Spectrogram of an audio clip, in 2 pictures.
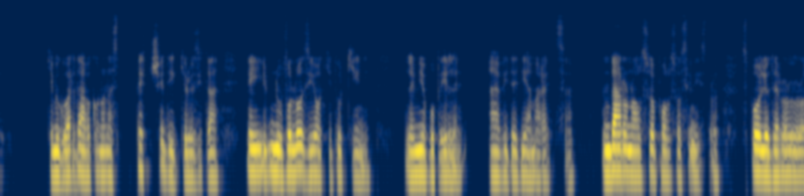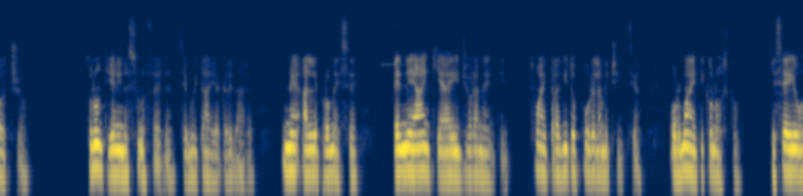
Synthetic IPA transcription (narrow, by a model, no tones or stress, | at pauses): k̟ɪmːɪɡward̪aːvakʊnunas | pɛt͡ʃed̪ikuɾjozit̪a | nejnuvʊlɔːziɔkːit̪urkiːni | lɪmiːopupilːḛ | avit̪ed̪iama̰ɾʔɛ̰t̪sːa | nd̪aːɾʊnʊalsuːpɔlsʊsinḭst̪ɾʊ̰ | spɔʎːʊd̪ɪroɾlolɔd͡ʒːʊ̰ | t̪unont̪jɛːninesːunafɛ̰ːd̪eseɡwit̪aja̰ɡɾḭd̪a̰ːɾḛ | nɛʔa̰lːepɾomɛsːeː | nːɛaŋk̟ʰɪaid͡ʒuɾamɛnt̪ʰḭ | t̪ʰuajt̪ɾad̪iːt̪opuːɾelamit͡ʃḭt̪sːja̰ | ormajt̪ikonɔsko | k̟ɪsɛj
